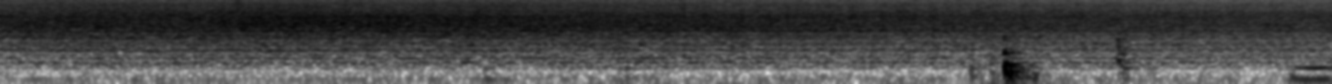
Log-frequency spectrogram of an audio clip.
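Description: Soy sauce hitting a hot pan for a budget home-cooked pak choy stir-fry with meat, giving a steady, close sizzle and hiss, with a brief louder splash of sound around the fifth second.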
